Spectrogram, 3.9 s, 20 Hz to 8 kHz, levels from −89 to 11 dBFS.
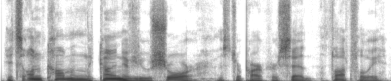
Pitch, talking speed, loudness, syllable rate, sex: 100 Hz, 155 wpm, -17 LUFS, 4.4 syllables/s, male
